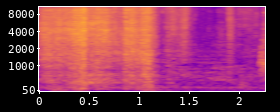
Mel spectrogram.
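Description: A small paper mailer package being torn open and handled, crinkling and rustling for about a second before dropping to a few faint clicks.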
